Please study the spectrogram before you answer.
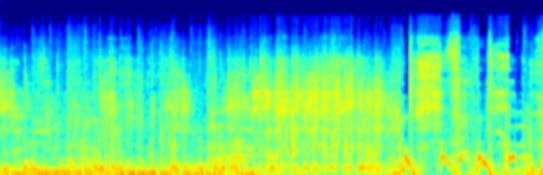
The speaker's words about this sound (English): Did you just fall out of your chair? Are you okay?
